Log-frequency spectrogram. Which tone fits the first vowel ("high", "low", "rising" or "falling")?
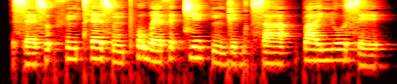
low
